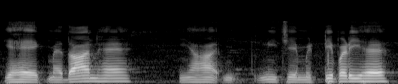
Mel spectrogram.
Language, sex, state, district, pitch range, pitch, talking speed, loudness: Hindi, male, Uttar Pradesh, Lalitpur, 110-140 Hz, 115 Hz, 135 wpm, -19 LUFS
